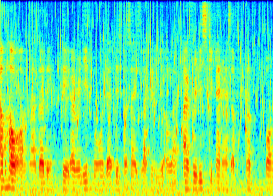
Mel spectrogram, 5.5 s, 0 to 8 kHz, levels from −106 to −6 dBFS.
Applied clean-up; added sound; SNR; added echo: none; Stream; 12 dB; reverberation time 0.4 s.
